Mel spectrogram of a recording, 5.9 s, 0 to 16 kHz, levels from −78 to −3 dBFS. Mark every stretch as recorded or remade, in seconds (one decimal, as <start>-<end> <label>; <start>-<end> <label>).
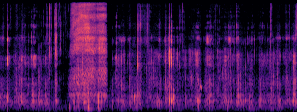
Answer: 0.0-0.5 remade; 0.5-2.4 recorded; 2.4-3.4 remade; 3.4-5.5 recorded; 5.5-5.9 remade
